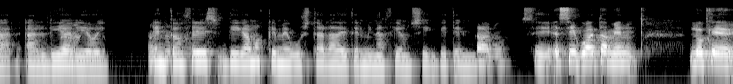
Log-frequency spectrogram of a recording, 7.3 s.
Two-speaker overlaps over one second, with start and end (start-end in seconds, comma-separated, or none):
none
